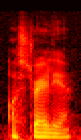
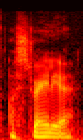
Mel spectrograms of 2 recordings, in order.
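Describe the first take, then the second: No difference in how they are said.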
